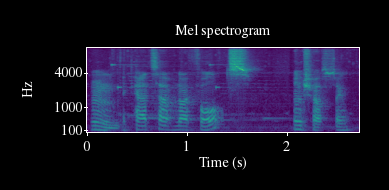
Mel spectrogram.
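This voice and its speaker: A man's voice: mid-range voice, normal speed, over music, poor audio. Chatty man streaming a game. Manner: chatty, talks back to game characters. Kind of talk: casual gameplay commentary.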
